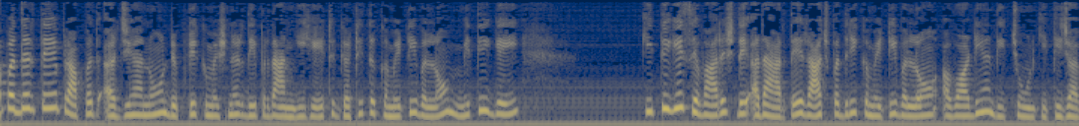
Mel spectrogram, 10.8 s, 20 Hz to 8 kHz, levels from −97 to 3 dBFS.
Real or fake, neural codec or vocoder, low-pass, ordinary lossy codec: real; none; none; none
